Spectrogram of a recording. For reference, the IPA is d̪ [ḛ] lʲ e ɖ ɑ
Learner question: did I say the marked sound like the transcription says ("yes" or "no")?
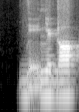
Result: yes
